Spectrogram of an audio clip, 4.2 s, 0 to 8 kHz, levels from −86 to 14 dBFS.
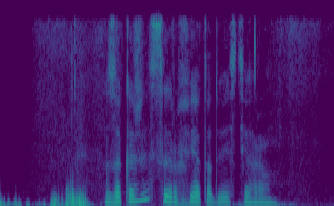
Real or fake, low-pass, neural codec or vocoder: real; 7.2 kHz; none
